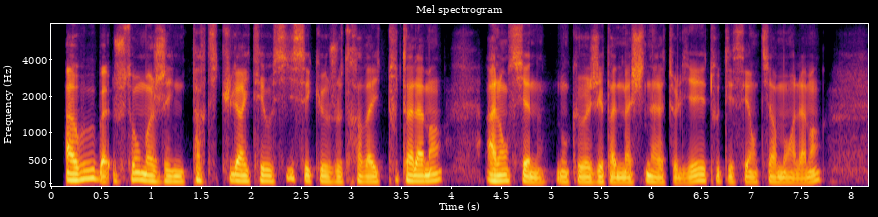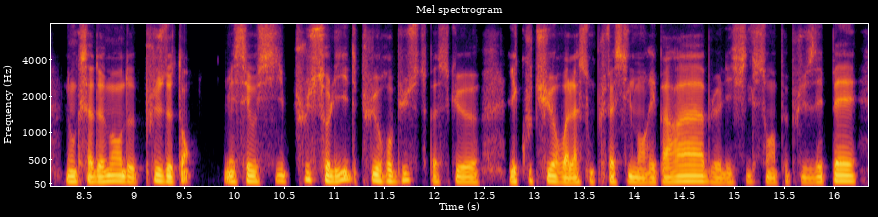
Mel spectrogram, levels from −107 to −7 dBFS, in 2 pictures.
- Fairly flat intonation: No, average, 3.3 semitones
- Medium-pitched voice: No, very low, 95 Hz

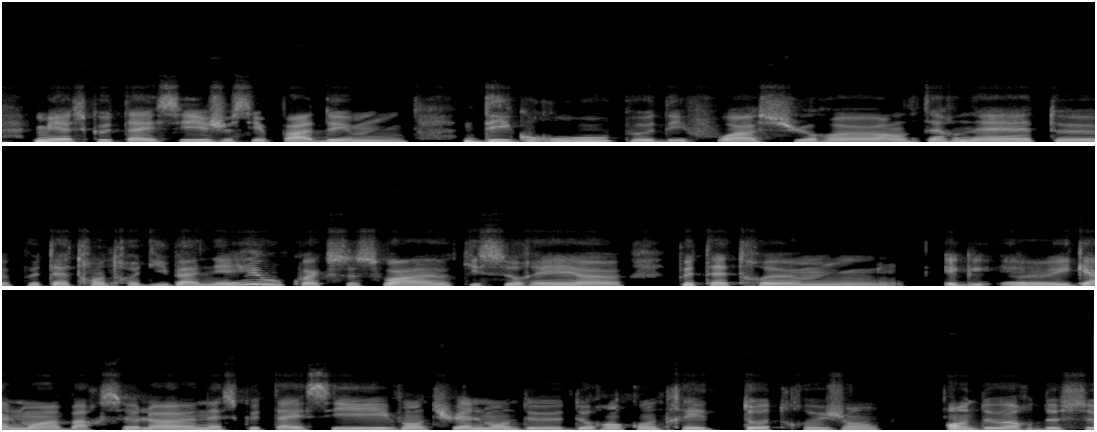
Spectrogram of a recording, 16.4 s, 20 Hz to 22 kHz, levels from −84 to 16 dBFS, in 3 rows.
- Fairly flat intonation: No, average, 3.0 semitones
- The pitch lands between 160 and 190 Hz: Yes, medium, 185 Hz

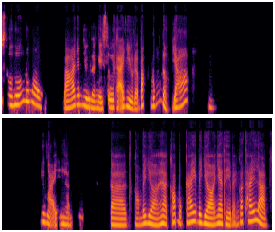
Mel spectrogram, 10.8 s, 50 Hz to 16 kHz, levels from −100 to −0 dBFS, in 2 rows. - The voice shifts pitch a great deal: Yes, wide, 5.9 semitones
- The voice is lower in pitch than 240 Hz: Yes, high, 210 Hz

